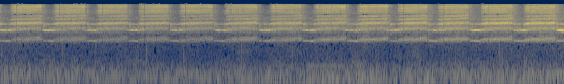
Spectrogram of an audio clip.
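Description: A garengpung cicada gives a loud, high, rasping buzz that pulses in regular bursts under a second apart.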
